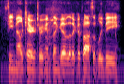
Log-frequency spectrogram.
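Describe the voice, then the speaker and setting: A man's voice: fairly low pitch, monotone, racing, sharp tone. A man in his late twenties co-hosting a game playthrough, chatting casually with wry jokes and goofy outbursts. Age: late 20s. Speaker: let's play co-host. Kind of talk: casual gameplay chat. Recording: music playing under the voice.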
